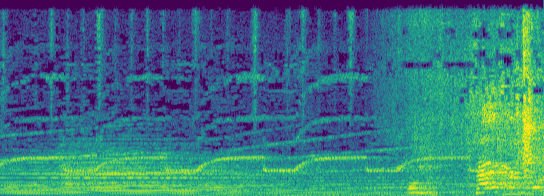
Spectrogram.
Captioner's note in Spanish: Suena alarma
